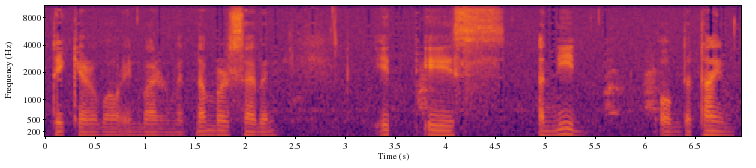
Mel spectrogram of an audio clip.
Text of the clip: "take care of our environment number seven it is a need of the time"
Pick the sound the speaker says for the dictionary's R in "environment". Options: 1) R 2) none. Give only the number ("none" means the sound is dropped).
1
